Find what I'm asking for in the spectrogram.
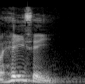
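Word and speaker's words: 헤이세이 (平成): 그래서 1989년까지 쇼화 시대였고 1989년부터 이제 평성 일본 말로 헤이세이. – 그래서 오. 지금 뭐 어. – 올해가 헤이세이 27년이에요.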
